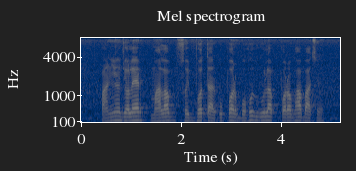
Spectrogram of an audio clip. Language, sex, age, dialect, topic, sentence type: Bengali, male, 25-30, Jharkhandi, agriculture, statement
